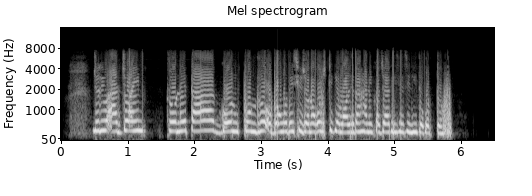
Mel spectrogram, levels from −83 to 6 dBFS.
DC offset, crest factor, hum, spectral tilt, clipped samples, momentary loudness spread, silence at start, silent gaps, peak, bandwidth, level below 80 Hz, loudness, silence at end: under 0.1%; 10 dB; none; -6.5 dB/octave; under 0.1%; 5 LU; 0.25 s; none; 0 dBFS; 7.4 kHz; -46 dBFS; -10 LUFS; 0.65 s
